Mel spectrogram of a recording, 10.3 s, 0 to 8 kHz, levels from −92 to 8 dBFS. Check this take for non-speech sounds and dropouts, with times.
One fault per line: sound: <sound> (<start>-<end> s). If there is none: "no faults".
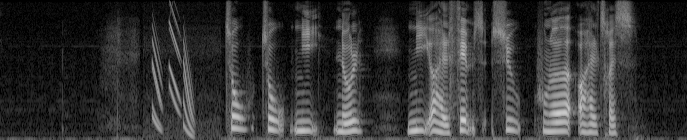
sound: chirp (2.3-2.9 s)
